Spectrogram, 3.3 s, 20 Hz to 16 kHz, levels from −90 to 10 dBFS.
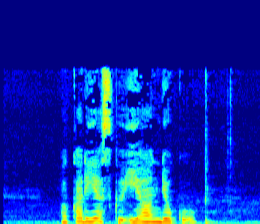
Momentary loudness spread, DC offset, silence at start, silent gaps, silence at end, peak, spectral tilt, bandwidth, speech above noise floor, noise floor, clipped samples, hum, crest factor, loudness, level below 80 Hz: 16 LU; under 0.1%; 0.75 s; none; 0.65 s; -4 dBFS; -4.5 dB/octave; 11.5 kHz; 36 dB; -55 dBFS; under 0.1%; none; 16 dB; -19 LUFS; -56 dBFS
